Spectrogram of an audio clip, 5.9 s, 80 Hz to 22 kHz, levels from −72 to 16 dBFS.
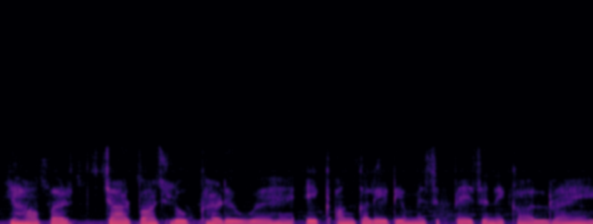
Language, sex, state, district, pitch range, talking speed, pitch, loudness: Hindi, female, Uttar Pradesh, Jalaun, 225-235 Hz, 180 wpm, 230 Hz, -30 LUFS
